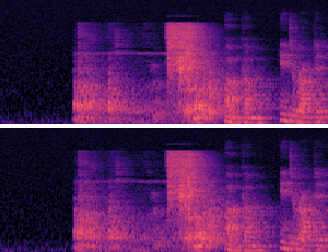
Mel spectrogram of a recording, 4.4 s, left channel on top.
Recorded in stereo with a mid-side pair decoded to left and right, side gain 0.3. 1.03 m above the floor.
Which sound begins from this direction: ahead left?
A woman speaking, at 3.0 s.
